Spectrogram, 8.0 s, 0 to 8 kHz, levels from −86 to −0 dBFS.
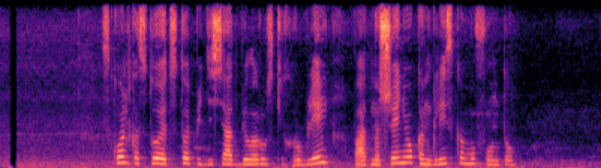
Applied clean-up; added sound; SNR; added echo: none; none; none; none.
